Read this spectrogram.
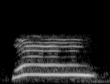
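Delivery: high, loud celebratory yay; excited cheer. Real, not acted. Host cheering the three prize winners, high and excited.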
